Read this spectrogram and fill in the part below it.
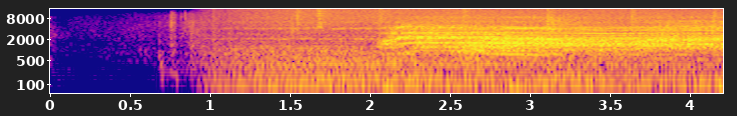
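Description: Several people scream together loudly.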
